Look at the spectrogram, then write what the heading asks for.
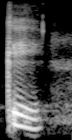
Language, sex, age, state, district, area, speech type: Sindhi, female, 30-45, Gujarat, Junagadh, urban, spontaneous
